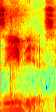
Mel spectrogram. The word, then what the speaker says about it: Xevious: It's dangerous. It's devious. It's Xevious. Yeah, I didn't even say it right.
